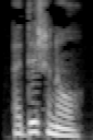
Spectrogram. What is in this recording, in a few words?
"Additional", English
